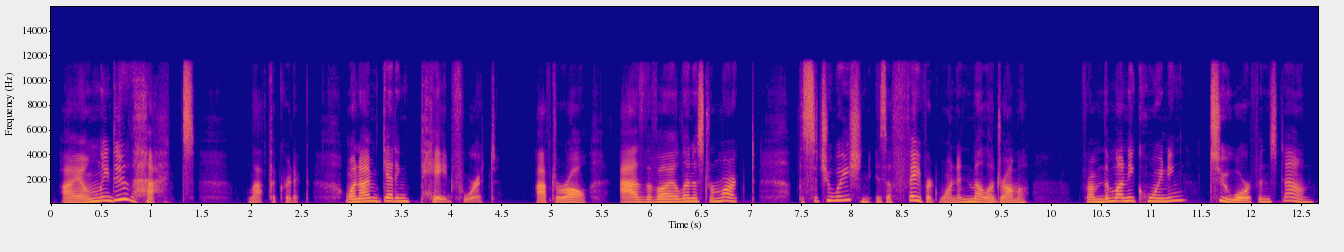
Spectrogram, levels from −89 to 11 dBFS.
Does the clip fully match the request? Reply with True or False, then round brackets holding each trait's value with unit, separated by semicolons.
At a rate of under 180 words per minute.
True (160 wpm)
